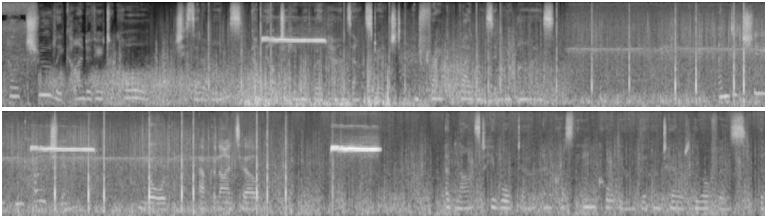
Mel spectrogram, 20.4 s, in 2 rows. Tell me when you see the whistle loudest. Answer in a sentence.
The loudest moment of the whistle is at 15 seconds.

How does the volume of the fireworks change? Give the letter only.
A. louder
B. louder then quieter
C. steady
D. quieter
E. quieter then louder
A.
